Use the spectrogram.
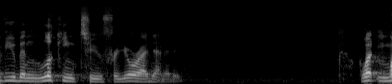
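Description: No faults in this speech; the Opus voice compression is audible only as a light coding texture on a fullband signal, consistent with a hybrid stream at around 24 kbps.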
